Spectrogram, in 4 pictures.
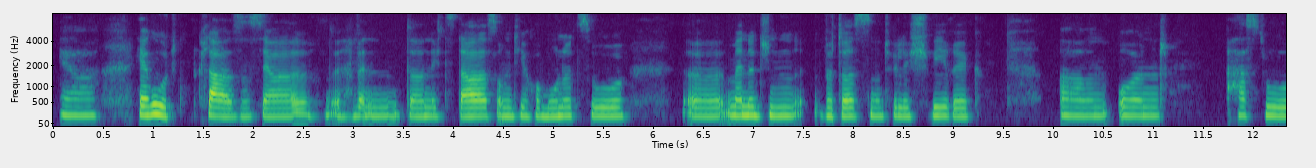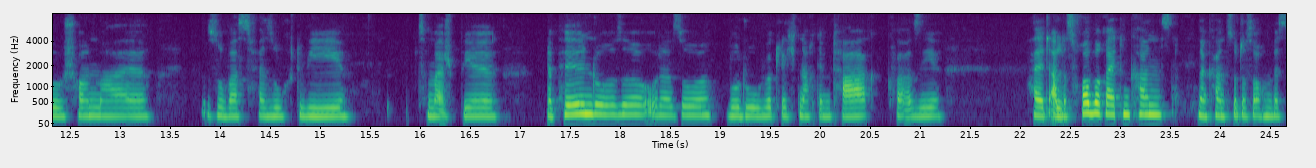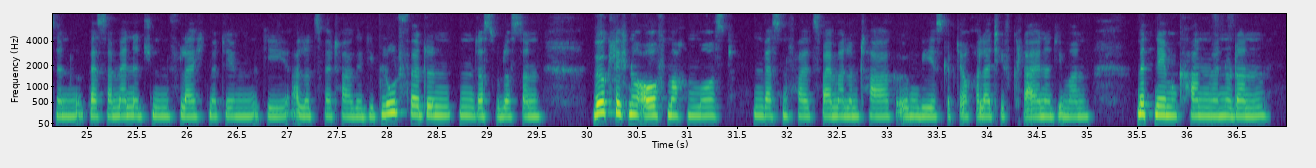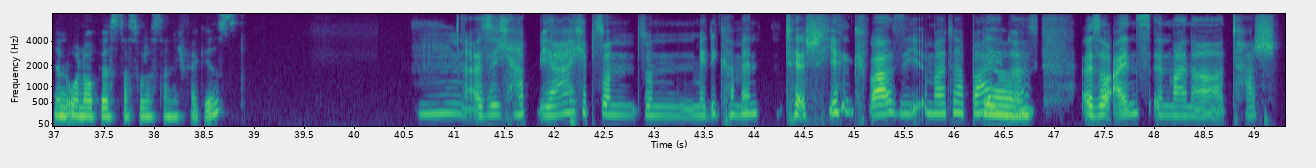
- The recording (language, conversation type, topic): German, advice, Wie kommt es bei dir dazu, dass du Medikamente oder Nahrungsergänzungsmittel vergisst oder sie unregelmäßig einnimmst?
- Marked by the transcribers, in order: static; chuckle; other background noise; laughing while speaking: "Täschchen"; distorted speech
